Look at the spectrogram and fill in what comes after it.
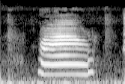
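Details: Single bright, sustained meow from a cat with a kitten, steady in pitch and rich in overtones, ending with a slight upturn, over faint background noise.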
